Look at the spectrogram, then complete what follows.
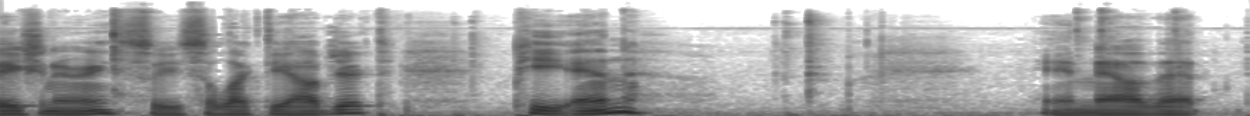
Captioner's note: keyboard clacking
